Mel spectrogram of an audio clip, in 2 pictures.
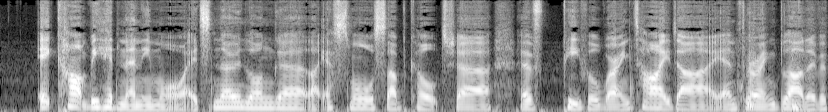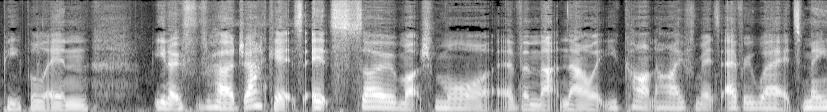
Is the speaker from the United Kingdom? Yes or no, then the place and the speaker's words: yes; London, United Kingdom; also born or lived in California; now in Dubai, United Arab Emirates; I used to live in California, and I'm from London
